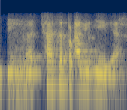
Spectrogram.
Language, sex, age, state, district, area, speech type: Hindi, male, 30-45, Uttar Pradesh, Varanasi, urban, conversation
